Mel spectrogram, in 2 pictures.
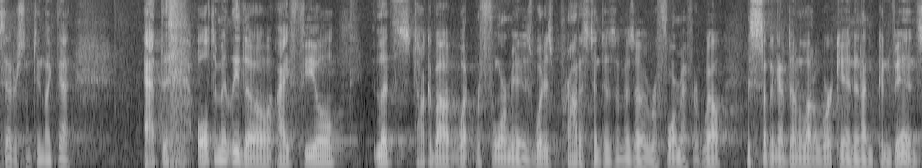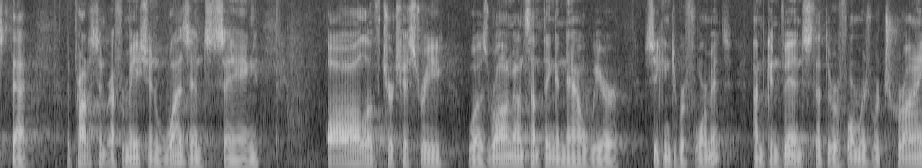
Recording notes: In this talk at the 2022 Center for Pastor Theologians Conference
